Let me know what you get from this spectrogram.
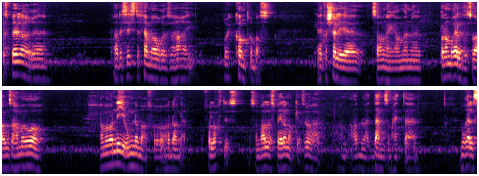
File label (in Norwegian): Ullensvang, dialekt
